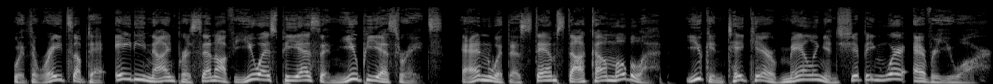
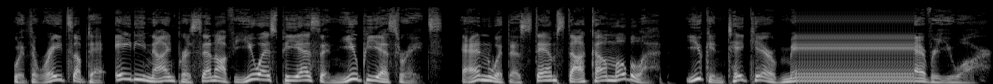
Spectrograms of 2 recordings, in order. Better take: first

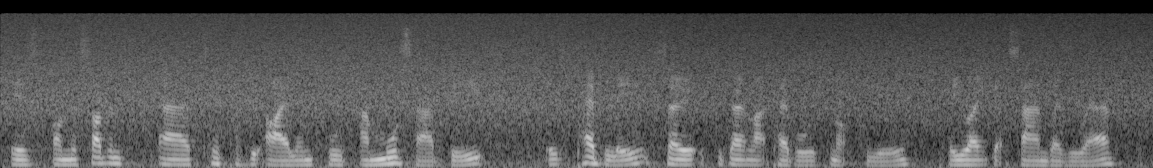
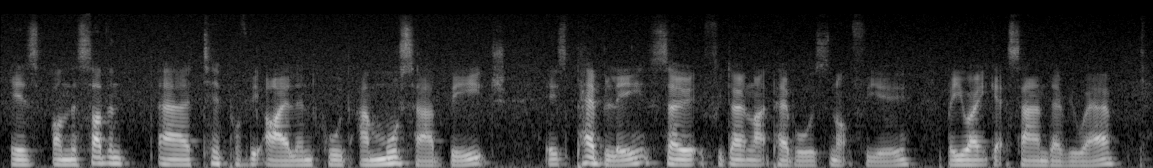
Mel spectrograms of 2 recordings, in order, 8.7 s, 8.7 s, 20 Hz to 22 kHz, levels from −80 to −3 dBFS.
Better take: second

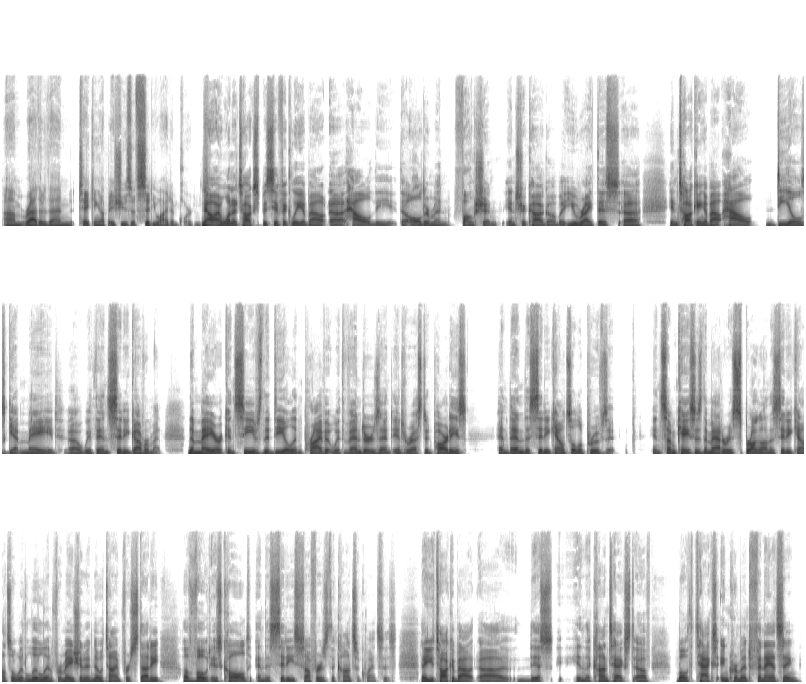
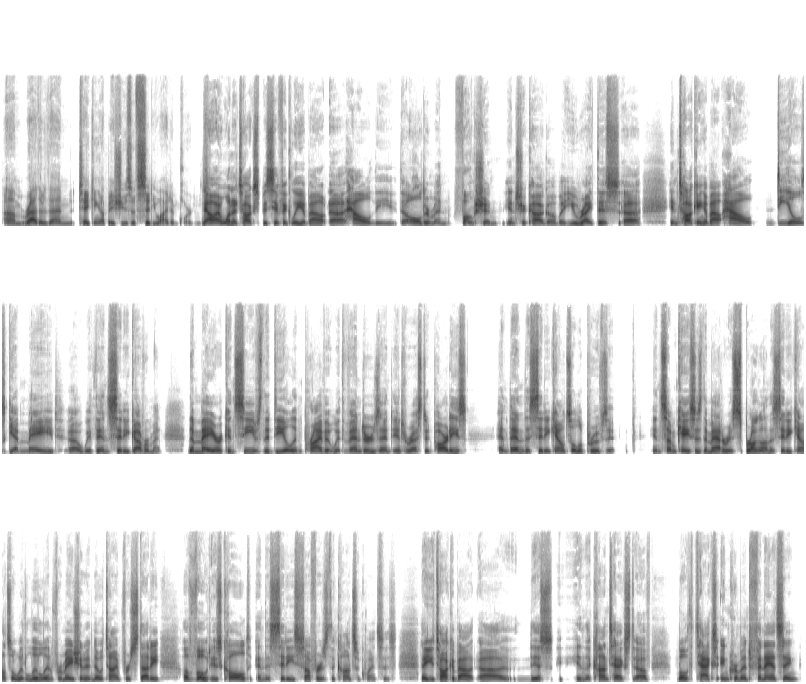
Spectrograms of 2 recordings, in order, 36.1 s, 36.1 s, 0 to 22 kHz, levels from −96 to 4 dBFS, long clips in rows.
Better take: first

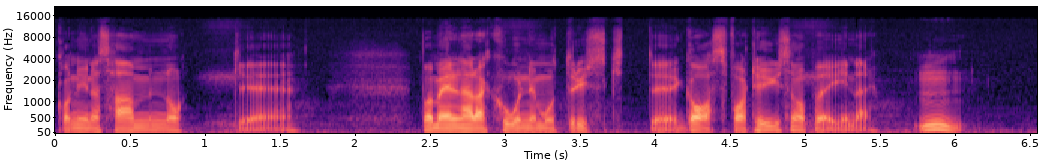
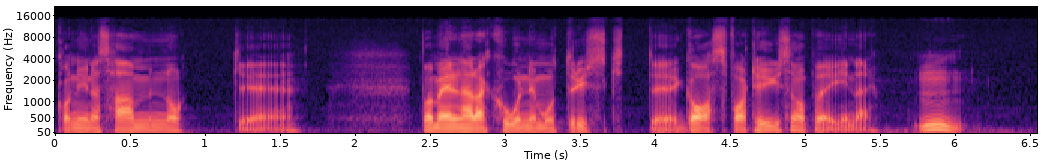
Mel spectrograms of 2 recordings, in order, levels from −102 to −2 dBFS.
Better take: second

